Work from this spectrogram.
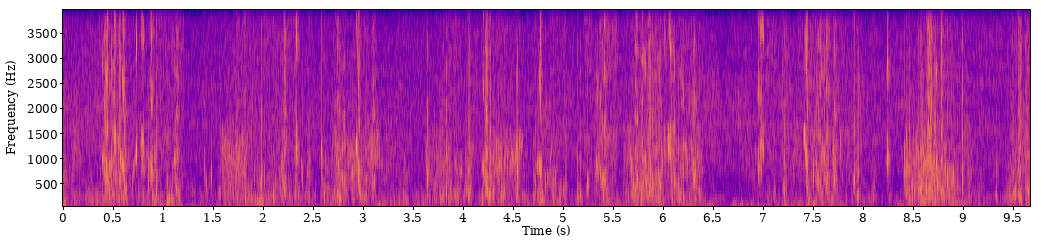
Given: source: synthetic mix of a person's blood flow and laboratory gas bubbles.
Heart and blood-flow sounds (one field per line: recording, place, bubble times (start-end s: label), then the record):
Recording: Doppler ultrasound of blood flow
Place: subclavian vein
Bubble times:
0.00-0.14 s: bubbles
0.36-1.21 s: bubbles
1.39-2.51 s: bubbles
2.58-3.23 s: bubbles
3.34-3.50 s: bubbles
3.61-4.67 s: bubbles
4.70-5.06 s: bubbles
5.12-5.29 s: bubbles
5.31-5.54 s: bubbles
5.59-6.45 s: bubbles
6.90-7.14 s: bubbles
7.17-7.27 s: bubbles
7.38-7.81 s: bubbles
7.87-8.00 s: bubbles
8.07-8.15 s: bubbles
8.22-8.30 s: bubbles
8.40-9.11 s: bubbles
9.30-9.38 s: bubbles
9.41-9.68 s: bubbles
From the record:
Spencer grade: 4 (maximum detectable bubble signal sounding continuously throughout systole and diastole of every cardiac period, and overriding the amplitude of the normal cardiac signals)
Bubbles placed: anywhere in the cardiac cycle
